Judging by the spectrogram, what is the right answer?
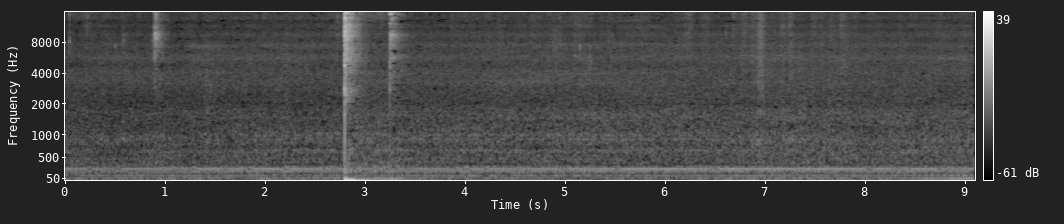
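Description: Steady low hum with a few faint clicks, and one sharp knock about three seconds in, followed by a lighter one.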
